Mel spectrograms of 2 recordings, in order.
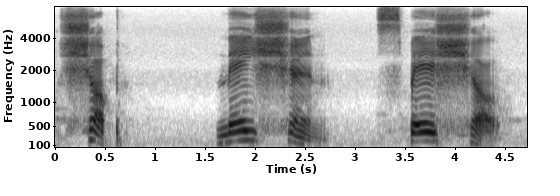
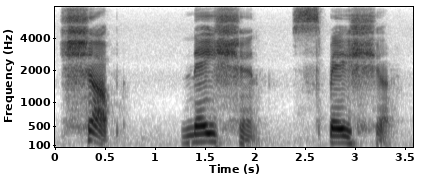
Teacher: se hace en los alveolos cierto y hacemos este sonido especial es la s más gruesa y como se hace más gruesa el sonido se va hacia el paladar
